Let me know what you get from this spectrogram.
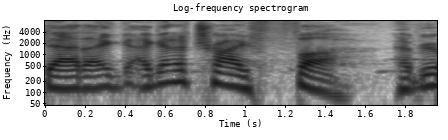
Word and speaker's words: pho: And her mom, because I never knew how to pronounce it, pho. I'm like, pho. And she's like, no, it's pho. It's pho. Pho.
